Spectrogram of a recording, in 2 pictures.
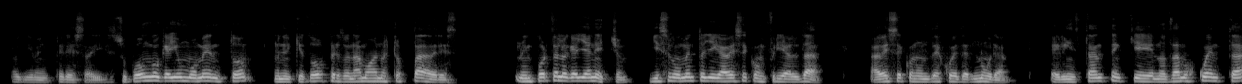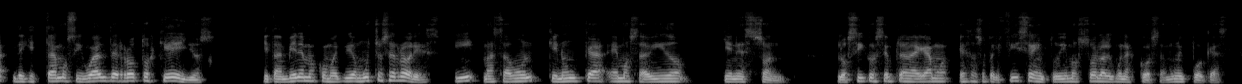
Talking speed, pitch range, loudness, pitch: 195 wpm, 125-155 Hz, -28 LUFS, 140 Hz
